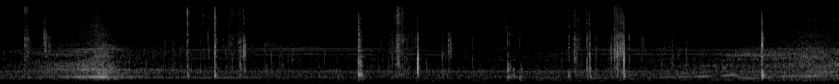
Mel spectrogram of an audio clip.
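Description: Snow shovelling: sharp knocks and scrapes of a plastic snow shovel, with a scraping, whooshing swell about a second in as a load of snow is flung off the blade. A faint steady hum lies underneath.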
